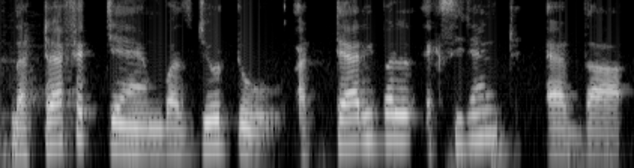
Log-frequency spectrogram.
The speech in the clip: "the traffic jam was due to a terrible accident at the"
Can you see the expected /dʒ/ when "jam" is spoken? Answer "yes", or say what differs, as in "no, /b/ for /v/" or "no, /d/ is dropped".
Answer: no, /tʃ/ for /dʒ/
